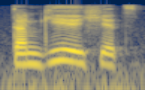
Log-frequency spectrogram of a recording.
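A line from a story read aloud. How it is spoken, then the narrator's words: Loud. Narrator (German): sagte laut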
